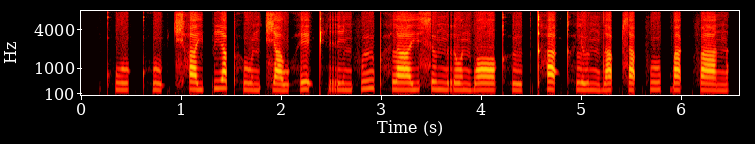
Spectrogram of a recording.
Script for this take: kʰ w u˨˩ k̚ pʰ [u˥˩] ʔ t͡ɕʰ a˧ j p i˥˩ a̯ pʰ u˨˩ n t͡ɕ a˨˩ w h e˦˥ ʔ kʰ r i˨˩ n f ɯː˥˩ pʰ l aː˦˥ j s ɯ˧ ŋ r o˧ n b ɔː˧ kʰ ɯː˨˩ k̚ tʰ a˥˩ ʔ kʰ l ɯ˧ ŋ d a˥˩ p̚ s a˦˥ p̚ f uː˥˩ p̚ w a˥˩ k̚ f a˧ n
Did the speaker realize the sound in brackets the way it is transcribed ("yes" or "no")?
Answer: no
